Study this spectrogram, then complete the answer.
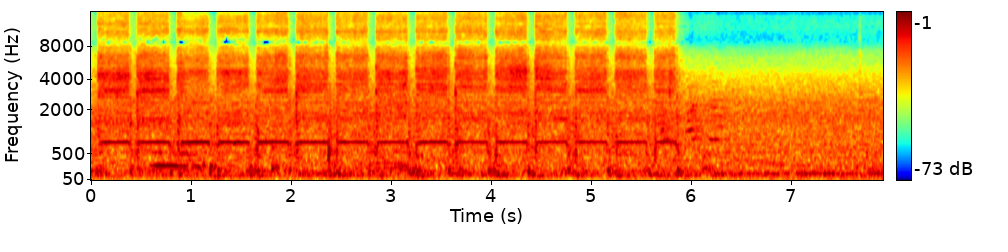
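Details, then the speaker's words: Epson LX310 dot-matrix printer, intermittently jamming head carriage: head chatters in steady clicks about 2.5 per second, then goes quiet as carriage jams fully at right side and won't move left; print output also poor. "Nah, terkadang bisa normal, terkadang juga macet. Dan sekarang ini total macet di sebelah kanan dan tidak bergerak lagi ke sebelah kiri."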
